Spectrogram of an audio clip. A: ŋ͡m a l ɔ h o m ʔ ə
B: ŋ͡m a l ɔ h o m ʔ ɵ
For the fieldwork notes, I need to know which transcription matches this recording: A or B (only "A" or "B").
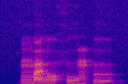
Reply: B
